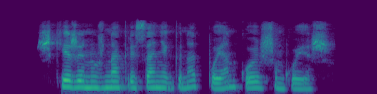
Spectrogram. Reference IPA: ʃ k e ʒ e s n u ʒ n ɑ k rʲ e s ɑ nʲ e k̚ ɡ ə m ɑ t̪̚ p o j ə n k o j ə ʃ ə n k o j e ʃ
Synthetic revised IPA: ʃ k e ʒ e n u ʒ n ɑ k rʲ e s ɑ nʲ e k̚ ɡ ə n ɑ t̪̚ p o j ɑ n k o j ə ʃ ə m k o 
